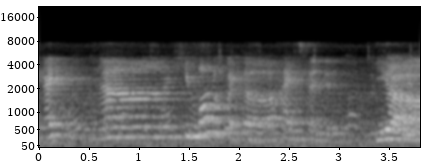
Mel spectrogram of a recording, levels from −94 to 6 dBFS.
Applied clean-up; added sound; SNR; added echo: none; Train; 19 dB; reverberation time 0.9 s.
